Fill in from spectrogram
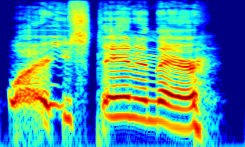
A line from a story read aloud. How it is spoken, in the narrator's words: she sobbed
